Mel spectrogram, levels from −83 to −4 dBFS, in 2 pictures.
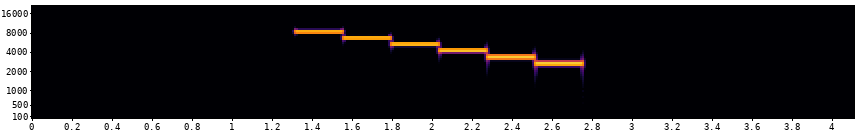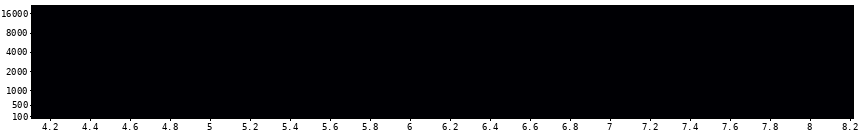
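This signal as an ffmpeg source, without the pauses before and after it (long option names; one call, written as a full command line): ffmpeg -f lavfi -i "aevalsrc='0.335*clip(min(mod(t,0.24),0.24-mod(t,0.24))/0.005,0,1)*sin(2*PI*8550*pow(2,-floor(t/0.24)/3)*mod(t,0.24))':duration=1.44:sample_rate=44100" out.wav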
